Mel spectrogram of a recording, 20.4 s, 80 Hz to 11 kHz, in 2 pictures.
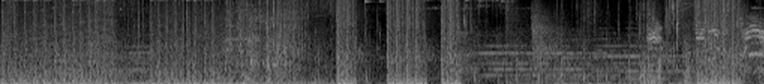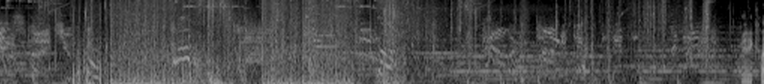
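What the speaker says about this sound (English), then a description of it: "who's shooting at me?" Gunfire from Rage 2 pounds almost nonstop in loud, dense bursts of rapid shots and impacts, with a few brief pauses and occasional talking under the shooting.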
